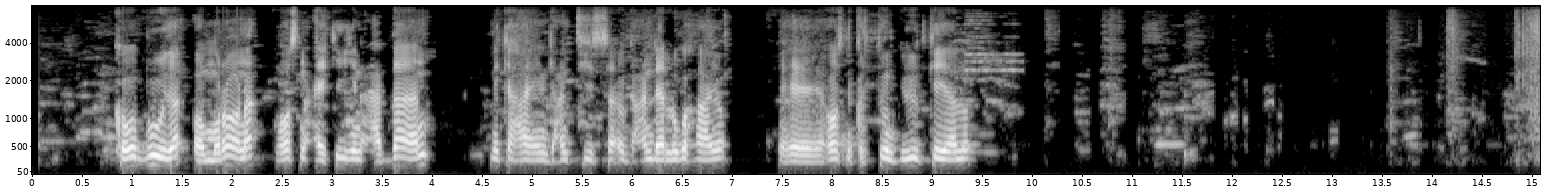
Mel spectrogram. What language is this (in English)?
Somali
